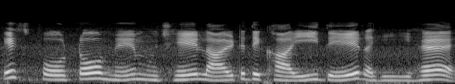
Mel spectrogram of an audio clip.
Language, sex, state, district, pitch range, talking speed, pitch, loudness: Hindi, female, Madhya Pradesh, Katni, 200-235 Hz, 120 wpm, 215 Hz, -16 LUFS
